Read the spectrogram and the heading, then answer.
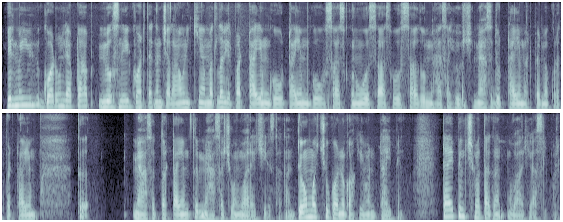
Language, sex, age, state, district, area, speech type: Kashmiri, male, 18-30, Jammu and Kashmir, Kulgam, rural, spontaneous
